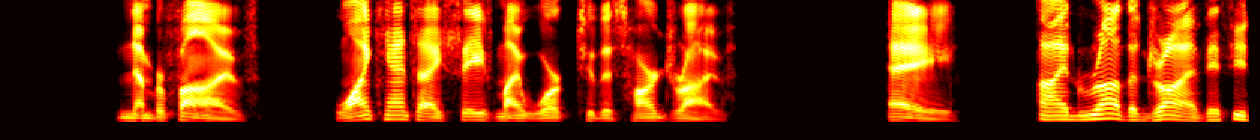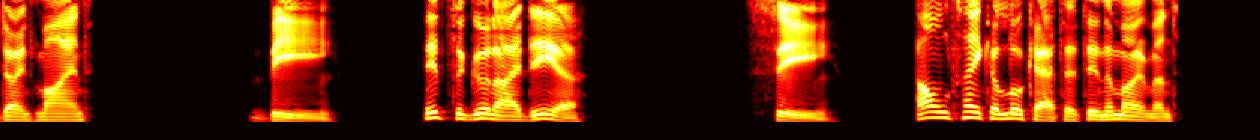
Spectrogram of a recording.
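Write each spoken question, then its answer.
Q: Why can't I save my work to this hard drive?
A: C: I'll take a look at it in a moment.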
